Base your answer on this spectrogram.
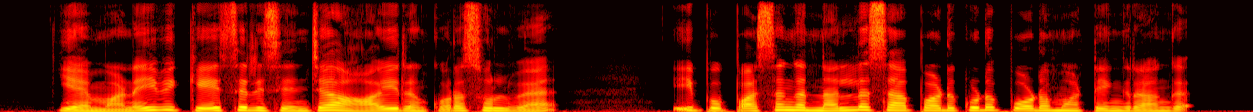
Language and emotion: Tamil, sad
